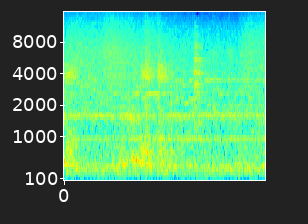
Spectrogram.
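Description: Steady mechanical drone of a small restaurant's background, a constant hum with a few faint distant voices and clinks in the middle.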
